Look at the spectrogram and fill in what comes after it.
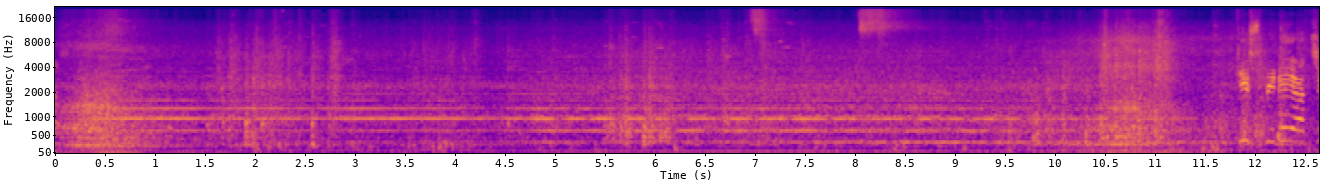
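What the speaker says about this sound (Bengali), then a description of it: "আর একটা ট্রেন আসছে।" From aboard an Intercity Express running between Jaffna and Colombo, another train passes on the double line with a loud, sustained rumble and rail clatter and a tonal horn-like drone, while voices talk over it.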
